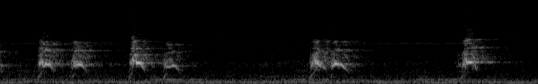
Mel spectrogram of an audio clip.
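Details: Dog barking at deer, giving rapid barks mostly in quick pairs, about seven in five seconds, loud and harsh against a soft low rumble.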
